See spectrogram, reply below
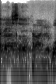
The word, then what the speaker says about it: Ras Al Khaimah: Is it Ras Al Khaimah? – Yeah, Ras Al Khaimah.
